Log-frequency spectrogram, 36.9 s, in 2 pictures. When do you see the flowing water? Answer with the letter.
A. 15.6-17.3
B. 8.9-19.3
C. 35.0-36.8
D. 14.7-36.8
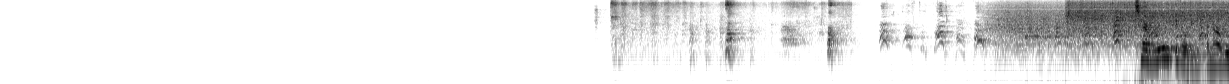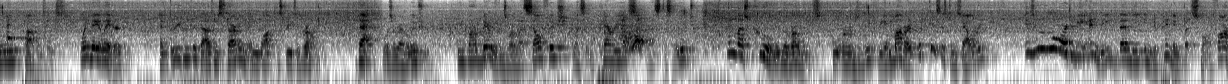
D.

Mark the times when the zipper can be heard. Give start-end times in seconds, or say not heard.
27.4-29.1.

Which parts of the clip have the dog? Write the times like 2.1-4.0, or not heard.
8.9-19.3.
